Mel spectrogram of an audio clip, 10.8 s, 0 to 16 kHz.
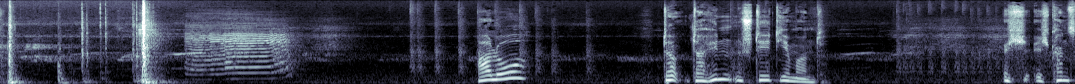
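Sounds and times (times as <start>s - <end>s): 
doorknob and latch clunking on a door of a strange house: 0.0s - 2.0s
door of a strange house creaking open: 0.0s - 6.1s, 8.9s - 10.3s
speech: 4.8s - 5.4s, 6.6s - 8.3s, 10.0s - 10.7s.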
